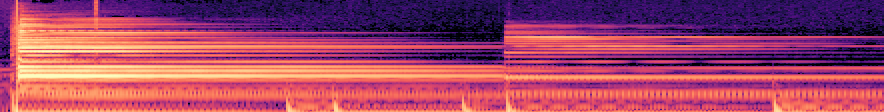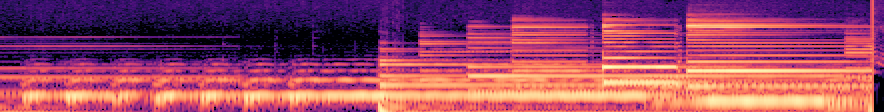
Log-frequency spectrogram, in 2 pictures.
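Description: A song plays on a radio broadcast with thick, distorted low bass and sustained electronic chords, sliding pitch drops, and a stretch of wobbling, pulsing tones midway before brighter synth notes return; no vocals.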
